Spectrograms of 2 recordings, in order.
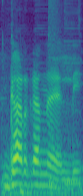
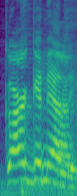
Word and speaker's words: Garganelli: Garganelli. Garganelli.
